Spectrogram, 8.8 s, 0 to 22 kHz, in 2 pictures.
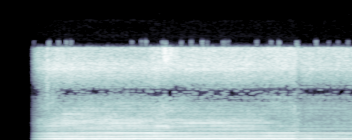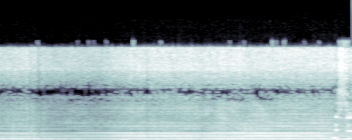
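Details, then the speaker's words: Old rooftop unit RTU 13 on a mall roof, 70° inside the mall, running before service: a loud, even hum with steady tones and no knocks, rattles or squeals; the unit and compressors are running normally. "example of a unit running free it's 70° down inside the mall and right here the compressors are running number 13"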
